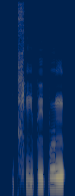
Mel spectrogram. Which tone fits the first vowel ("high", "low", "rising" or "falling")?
low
